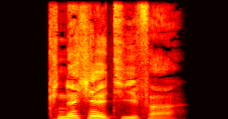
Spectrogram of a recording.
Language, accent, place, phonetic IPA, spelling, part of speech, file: German, Germany, Berlin, [ˈknœçl̩ˌtiːfɐ], knöcheltiefer, adjective, De-knöcheltiefer.ogg
- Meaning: inflection of knöcheltief: 1. strong/mixed nominative masculine singular 2. strong genitive/dative feminine singular 3. strong genitive plural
